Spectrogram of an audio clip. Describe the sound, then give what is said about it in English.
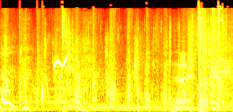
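Saddle horses and pack horses galloping away from a water stop in a busy rush of hoofbeats and thuds, with a brief high whinny rising early on and another fainter neigh later, while voices call out over the commotion. “Make for the horses!”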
